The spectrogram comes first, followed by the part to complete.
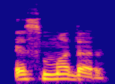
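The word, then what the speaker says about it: smother: इसके बाद है स्मदर। आप देखिए ना मदर का स्पेलिंग यहाँ पे MOTHER, मदर, और एस आगे लिखा है स्मदर। स्मदर पढ़ेंगे इसे, स्मदर का मतलब बुझाना,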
